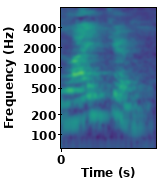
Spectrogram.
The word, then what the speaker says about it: lichen: It is a natural dye extracted from lichen. The spelling is L-I-C-H-E-N, but we spell it as lichen.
